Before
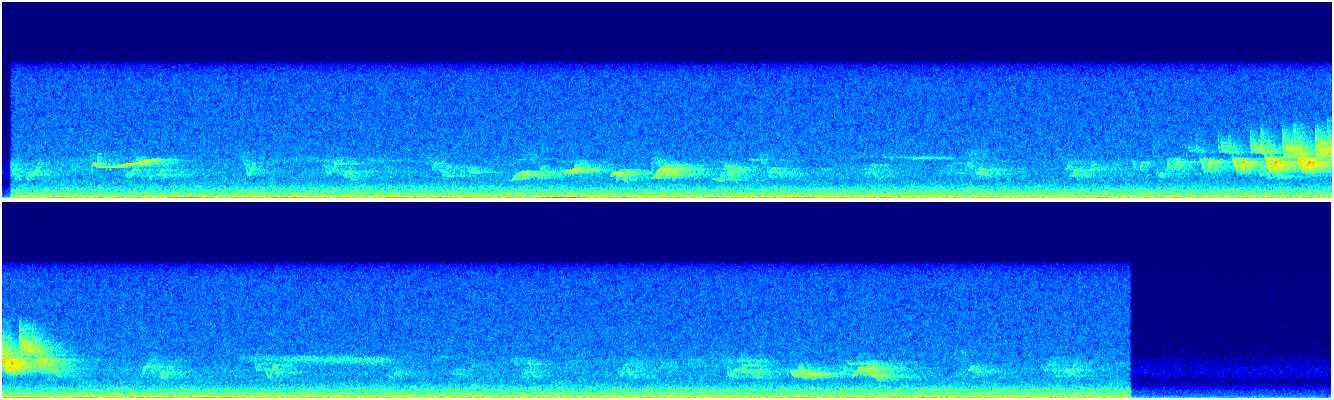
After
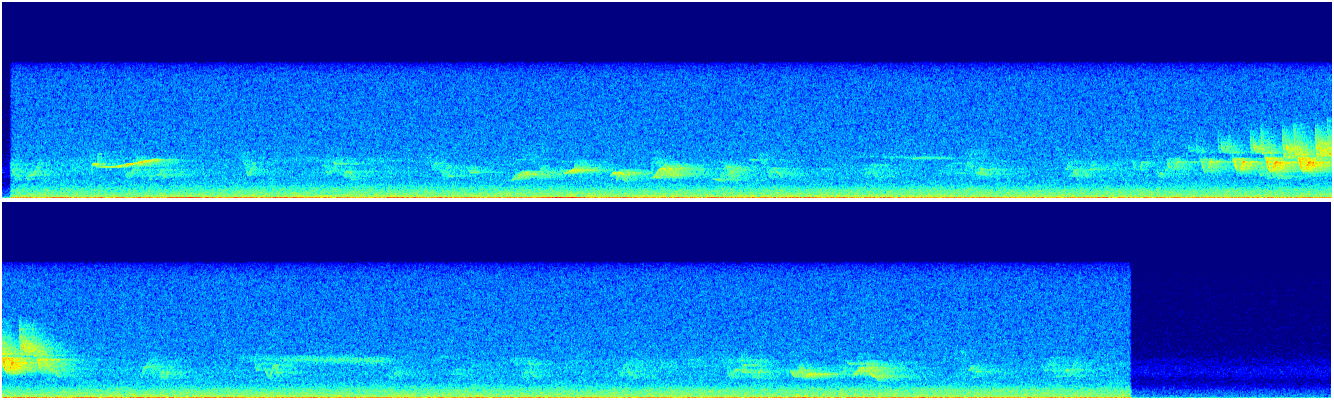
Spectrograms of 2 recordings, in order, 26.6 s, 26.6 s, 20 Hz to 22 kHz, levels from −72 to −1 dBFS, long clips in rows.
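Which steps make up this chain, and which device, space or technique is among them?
low shelf boost with a cut just above (bass shelf 110 Hz +4.5 dB; peaking EQ 160 Hz -4.5 dB 0.8 oct); trim +1 dB

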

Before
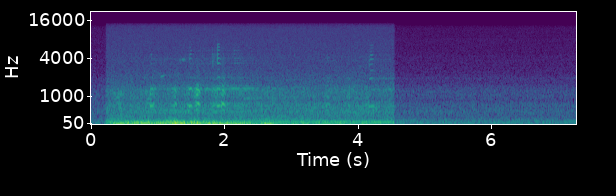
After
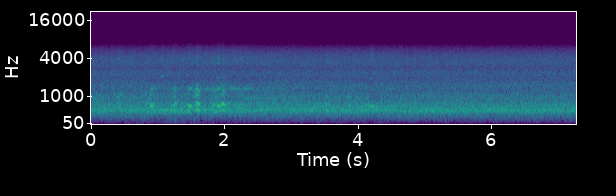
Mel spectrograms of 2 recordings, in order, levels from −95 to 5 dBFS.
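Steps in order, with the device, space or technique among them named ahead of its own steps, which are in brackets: digital answering machine (band-pass 390–3000 Hz; one-bit delta coder 32 kbps, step -36 dBFS; cabinet simulation 400–4000 Hz, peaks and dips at 510 Hz +10 dB, 1.2 kHz -9 dB, 1.9 kHz -8 dB, 2.8 kHz -8 dB); trim +1 dB

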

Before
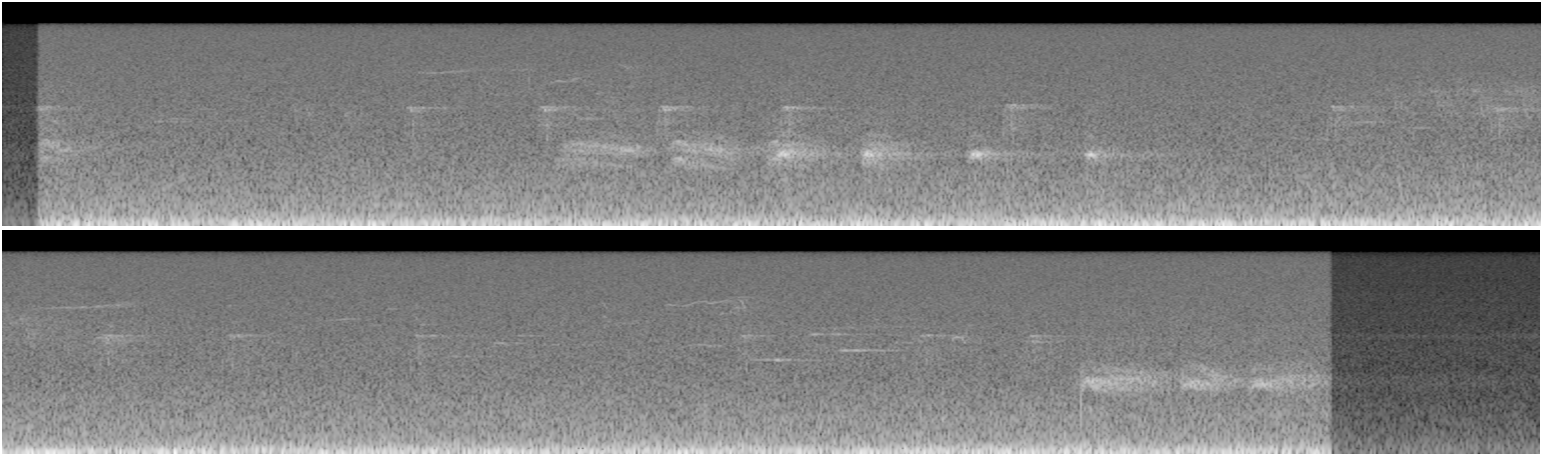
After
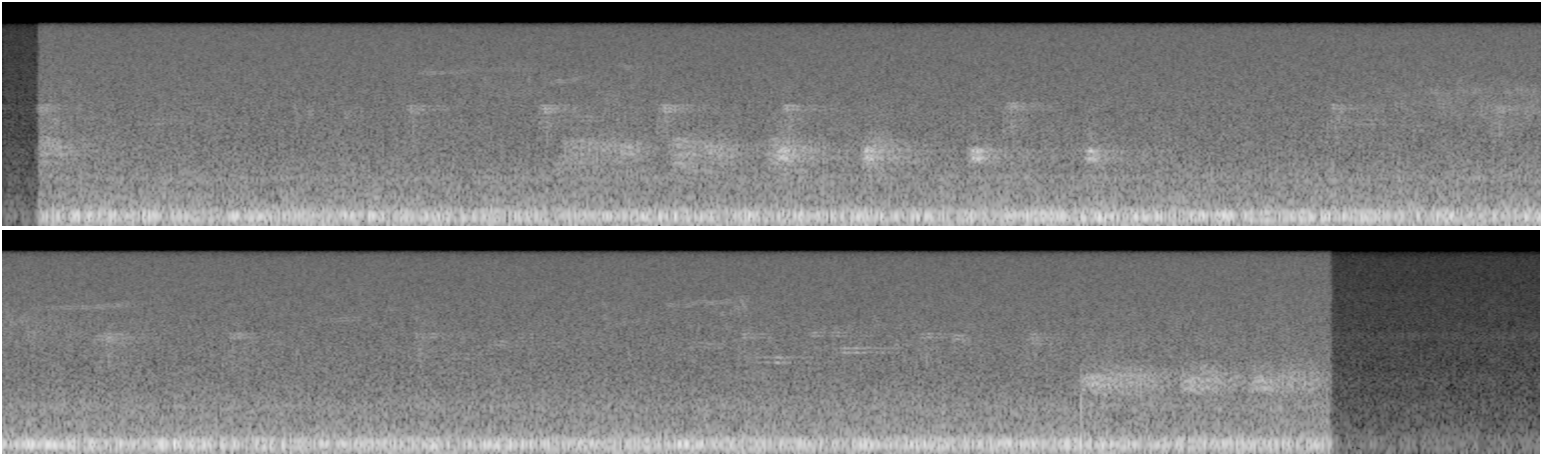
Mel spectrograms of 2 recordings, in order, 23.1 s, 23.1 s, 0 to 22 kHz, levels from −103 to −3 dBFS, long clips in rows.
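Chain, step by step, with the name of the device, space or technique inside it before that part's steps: alien voice (ring modulator 120 Hz; flange 0.6 Hz, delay 9 ms, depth 6.3 ms, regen -38%); peaking EQ 780 Hz +3.5 dB 0.26 oct; trim +5 dB

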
